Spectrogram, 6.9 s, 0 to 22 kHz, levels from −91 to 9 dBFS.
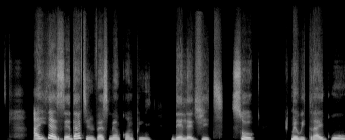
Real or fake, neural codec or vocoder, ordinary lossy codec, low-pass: fake; autoencoder, 48 kHz, 32 numbers a frame, DAC-VAE, trained on Japanese speech; none; none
